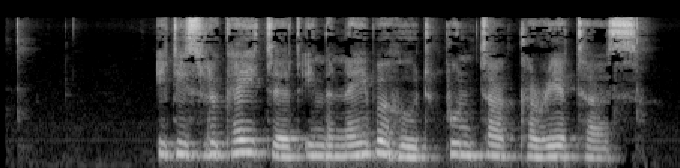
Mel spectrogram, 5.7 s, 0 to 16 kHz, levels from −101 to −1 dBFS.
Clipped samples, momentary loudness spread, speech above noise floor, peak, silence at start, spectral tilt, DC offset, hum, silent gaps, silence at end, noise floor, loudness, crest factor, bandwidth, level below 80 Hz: under 0.1%; 17 LU; 52 dB; -4 dBFS; 1.3 s; -2.5 dB/octave; under 0.1%; none; none; 0.3 s; -78 dBFS; -23 LUFS; 24 dB; 12 kHz; -72 dBFS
